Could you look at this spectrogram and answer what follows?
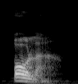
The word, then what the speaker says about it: hola: The first thing we said was hola. Hola is written with H, but this H is silent, okay? It doesn't have any sound.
